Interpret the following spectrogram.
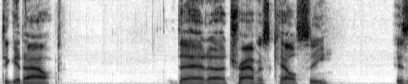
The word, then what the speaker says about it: Kelce: So anyway, Travis Kelce is not really Travis Kelce because his name is supposed to be pronounced Travis Kelce. There's no E sound on the end of it. Really? It's Travis Kelce.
